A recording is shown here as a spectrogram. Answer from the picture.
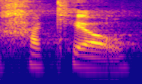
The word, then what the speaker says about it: Raquel: Yeah, in Portuguese it's Raquel. – So, but can be Rachel, is the same.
